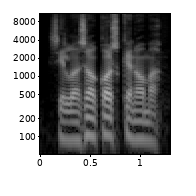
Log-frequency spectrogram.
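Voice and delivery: usual speaking voice

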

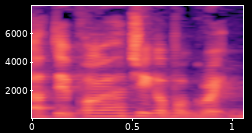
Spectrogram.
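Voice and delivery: normal talking voice

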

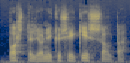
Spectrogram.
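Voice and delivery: ordinary delivery, nothing marked

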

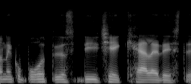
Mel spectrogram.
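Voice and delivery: ordinary delivery

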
